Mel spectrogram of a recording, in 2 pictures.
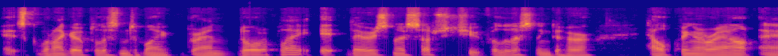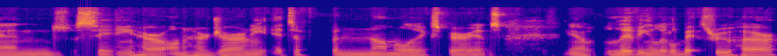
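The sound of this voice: Low in pitch, a man speaks at a fairly quick pace. His intonation is fairly even.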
